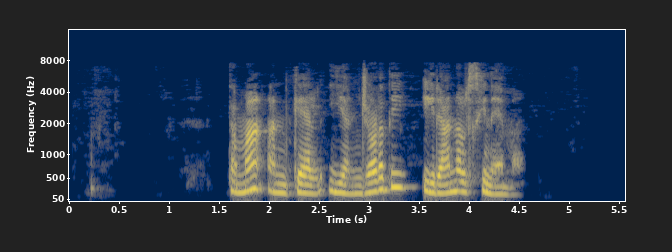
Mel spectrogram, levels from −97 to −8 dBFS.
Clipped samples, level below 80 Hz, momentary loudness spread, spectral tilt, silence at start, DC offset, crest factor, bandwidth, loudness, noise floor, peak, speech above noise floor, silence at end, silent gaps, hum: under 0.1%; -66 dBFS; 9 LU; -6 dB/octave; 1.6 s; under 0.1%; 20 dB; 8 kHz; -22 LUFS; -83 dBFS; -4 dBFS; 62 dB; 1.05 s; none; none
